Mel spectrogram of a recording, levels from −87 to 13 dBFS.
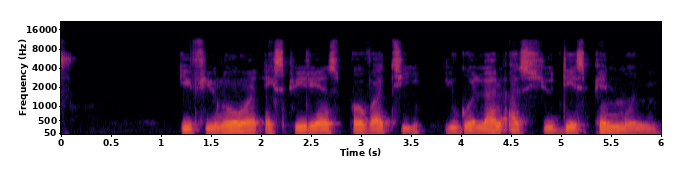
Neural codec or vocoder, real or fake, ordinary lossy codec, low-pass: codec, 24 kHz, 6 kbps, HILCodec; fake; none; none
